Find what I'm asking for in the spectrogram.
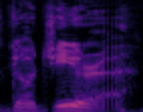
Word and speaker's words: Gojira: It was the same thing with, like, I mean, you know, Godzilla is Gojira. You know what I mean? So it's G-O-J-I-R-A.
